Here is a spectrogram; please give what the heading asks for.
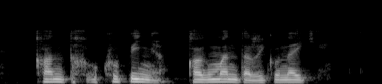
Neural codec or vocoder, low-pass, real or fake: none; 5.4 kHz; real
